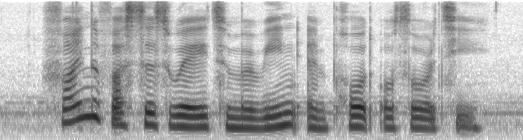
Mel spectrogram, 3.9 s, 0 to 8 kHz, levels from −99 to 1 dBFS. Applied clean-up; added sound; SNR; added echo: none; none; none; none.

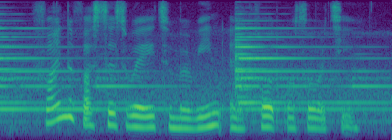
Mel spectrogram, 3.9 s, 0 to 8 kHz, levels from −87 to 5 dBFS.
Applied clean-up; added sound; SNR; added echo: none; Church bell; 3 dB; none.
